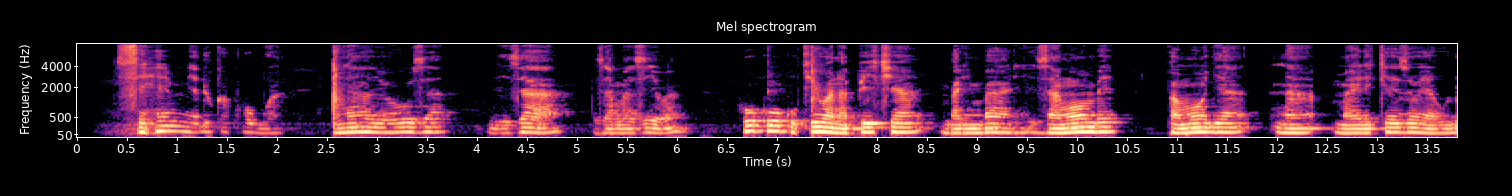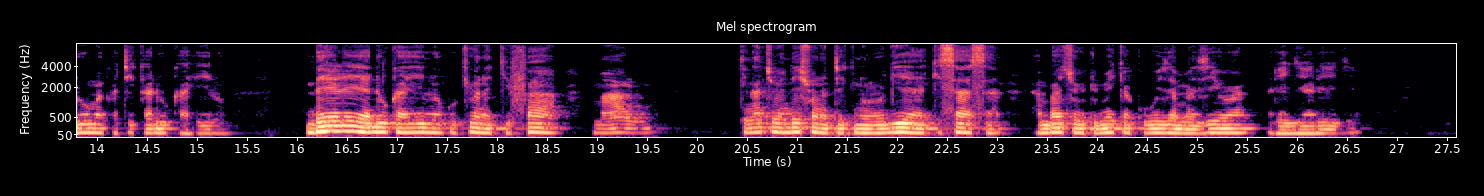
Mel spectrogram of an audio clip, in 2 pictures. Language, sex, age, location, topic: Swahili, male, 25-35, Dar es Salaam, finance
